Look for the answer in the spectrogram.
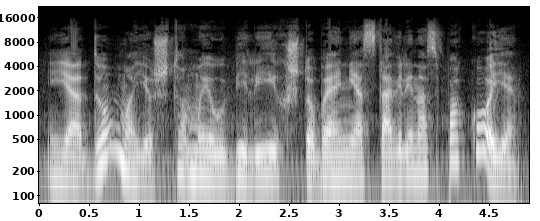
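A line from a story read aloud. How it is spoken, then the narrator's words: Mocking. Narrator (Russian): насмешливо сказала Минтака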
